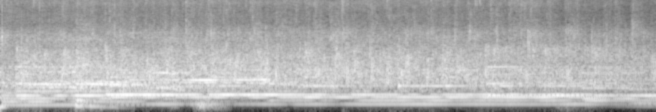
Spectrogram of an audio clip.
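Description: A large crowd claps continuously for several seconds in applause given to the Lord, a dense, steady wash of applause over a sustained low musical drone, with no speech.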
